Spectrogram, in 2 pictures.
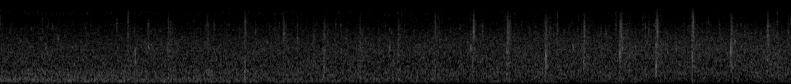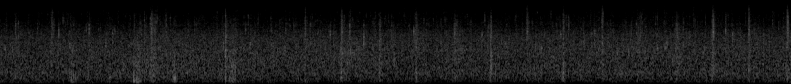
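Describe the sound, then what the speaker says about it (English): Rain falls on water in the video game INSIDE, a soft, continuous hiss of countless drops with faint scattered splashes, steady and fairly quiet throughout, with no talking. "I always did like the sound of rain on water"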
